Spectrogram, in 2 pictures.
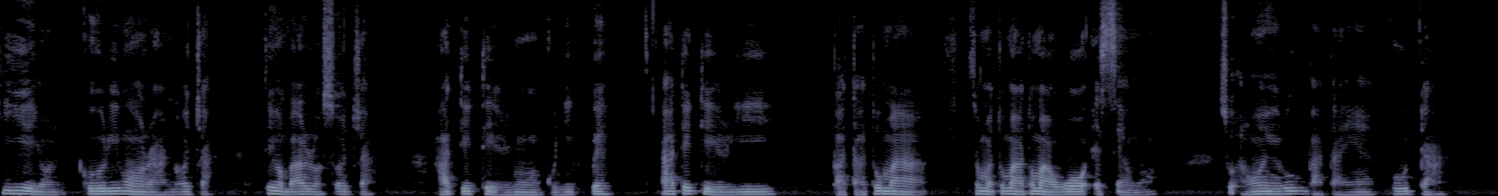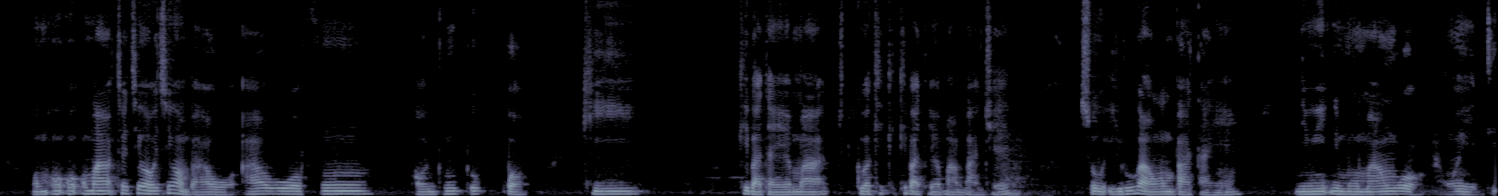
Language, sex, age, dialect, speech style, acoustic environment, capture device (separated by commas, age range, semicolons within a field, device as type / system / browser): Yoruba, male, 35-44, Nigeria - Lagos Yoruba, focused, silence, mobile / Linux / Chrome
